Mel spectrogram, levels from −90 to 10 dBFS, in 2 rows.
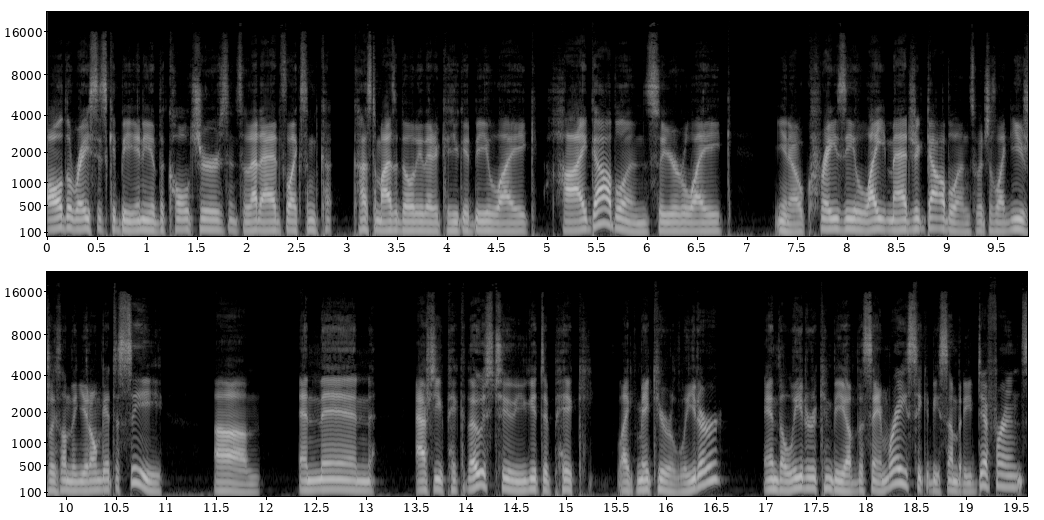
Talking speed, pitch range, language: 225 wpm, 115-135 Hz, English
